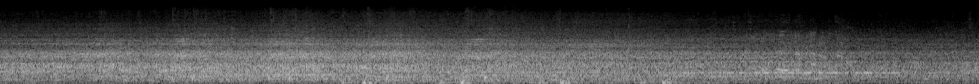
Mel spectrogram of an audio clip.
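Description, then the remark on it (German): A tram rushes past on wet rails between a Roland statue and the town hall, a steady broad hiss and rumble that stays loud for the whole stretch, with faint low thumps from the wheels. “Zwischen Roland und Rathaus rauscht immer mal wieder eine Straßenbahn.”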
